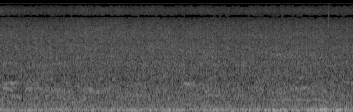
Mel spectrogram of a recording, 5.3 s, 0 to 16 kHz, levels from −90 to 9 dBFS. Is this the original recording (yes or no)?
yes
